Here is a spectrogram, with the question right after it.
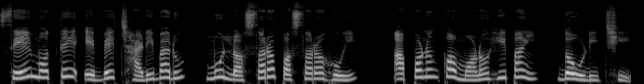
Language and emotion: Odia, neutral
